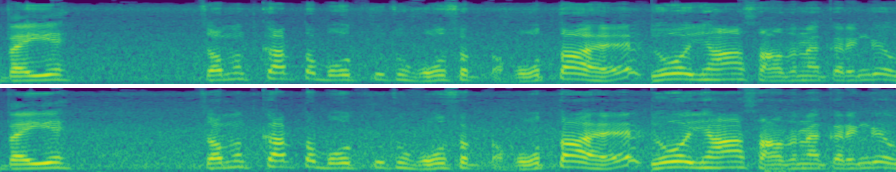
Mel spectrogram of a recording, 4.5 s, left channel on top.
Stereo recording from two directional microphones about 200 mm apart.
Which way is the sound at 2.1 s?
25° left (ahead or behind).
